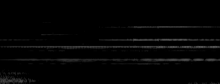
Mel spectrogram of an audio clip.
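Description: Soft chimes ringing as a music cue, several high tones held together, with more joining about half a second in.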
